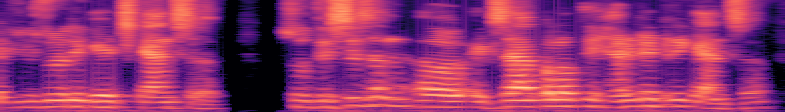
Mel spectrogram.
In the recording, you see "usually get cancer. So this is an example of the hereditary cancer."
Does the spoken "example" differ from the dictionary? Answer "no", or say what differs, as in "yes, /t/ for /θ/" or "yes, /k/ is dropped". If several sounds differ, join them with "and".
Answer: no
